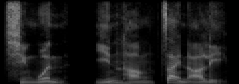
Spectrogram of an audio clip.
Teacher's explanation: Notice the low dip on the third tone of qing, then the clear rising second tones on yin and hang, and it ends with another one of those low dipping third tones on nar.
